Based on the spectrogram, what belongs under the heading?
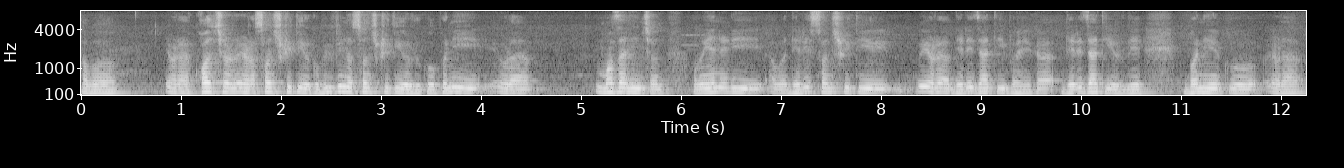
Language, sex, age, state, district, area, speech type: Nepali, male, 18-30, West Bengal, Darjeeling, rural, spontaneous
